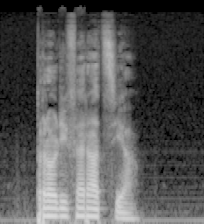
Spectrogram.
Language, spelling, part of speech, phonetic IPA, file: Polish, proliferacja, noun, [ˌprɔlʲifɛˈrat͡sʲja], Pl-proliferacja.ogg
